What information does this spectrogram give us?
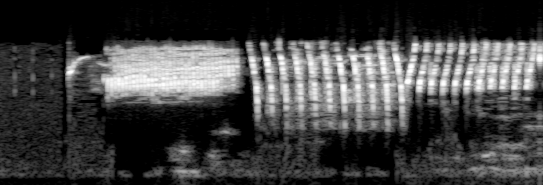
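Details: Canary singing while moving: after a short silence a long steady high trill starts, then breaks into quick repeated pulsed notes that run on rhythmically to the end.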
